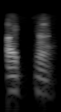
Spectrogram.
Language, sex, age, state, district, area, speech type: Marathi, male, 45-60, Maharashtra, Thane, rural, conversation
